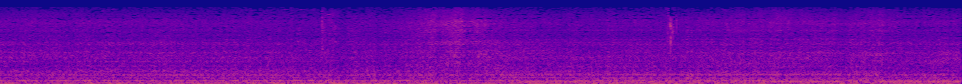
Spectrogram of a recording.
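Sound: diesel engine running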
